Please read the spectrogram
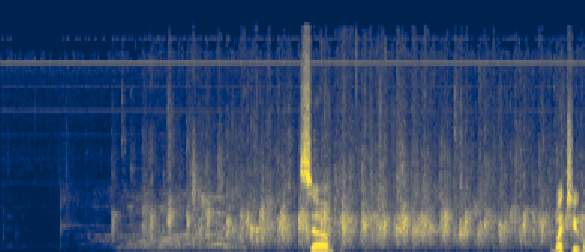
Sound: ooo’s and aah’s and applause

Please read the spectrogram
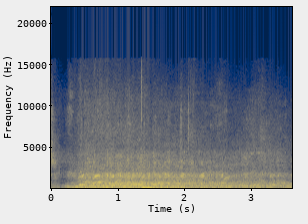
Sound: audience laughs

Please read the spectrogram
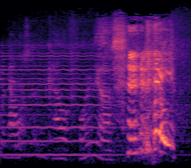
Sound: girls laughing

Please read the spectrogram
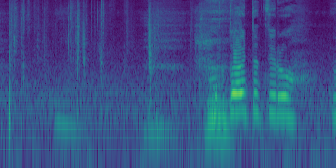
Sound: sighs; sighs

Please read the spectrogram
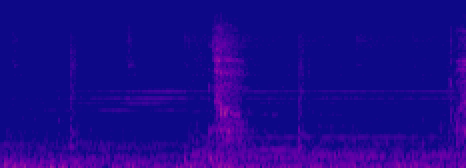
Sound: Efosa sighs

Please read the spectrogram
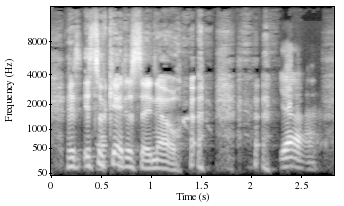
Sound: laughs

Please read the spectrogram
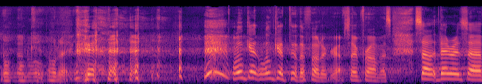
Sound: laughing

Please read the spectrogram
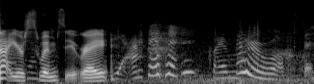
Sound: laughs

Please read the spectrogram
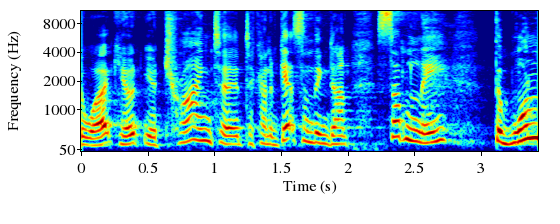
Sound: none

